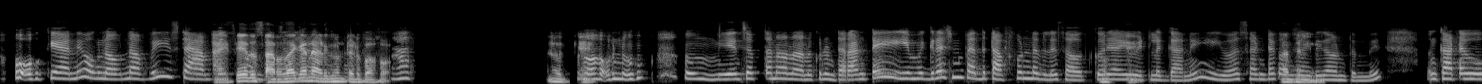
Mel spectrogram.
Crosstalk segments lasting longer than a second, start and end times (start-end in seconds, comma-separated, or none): 2.2-3.4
